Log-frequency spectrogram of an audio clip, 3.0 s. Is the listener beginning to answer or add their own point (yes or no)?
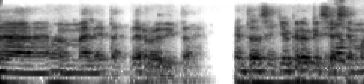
no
